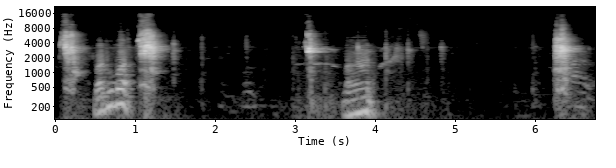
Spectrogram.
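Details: Baby monkey drinking milk lets out four loud, shrill squealing cries, separated by silences and short stretches of a person speaking Vietnamese.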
